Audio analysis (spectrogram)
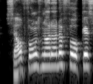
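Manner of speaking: normal talking voice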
